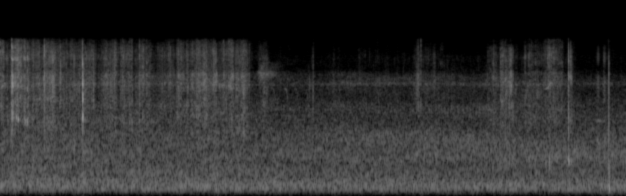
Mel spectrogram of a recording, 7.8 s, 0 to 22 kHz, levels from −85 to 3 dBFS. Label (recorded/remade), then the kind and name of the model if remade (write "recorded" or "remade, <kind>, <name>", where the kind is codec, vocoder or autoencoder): recorded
